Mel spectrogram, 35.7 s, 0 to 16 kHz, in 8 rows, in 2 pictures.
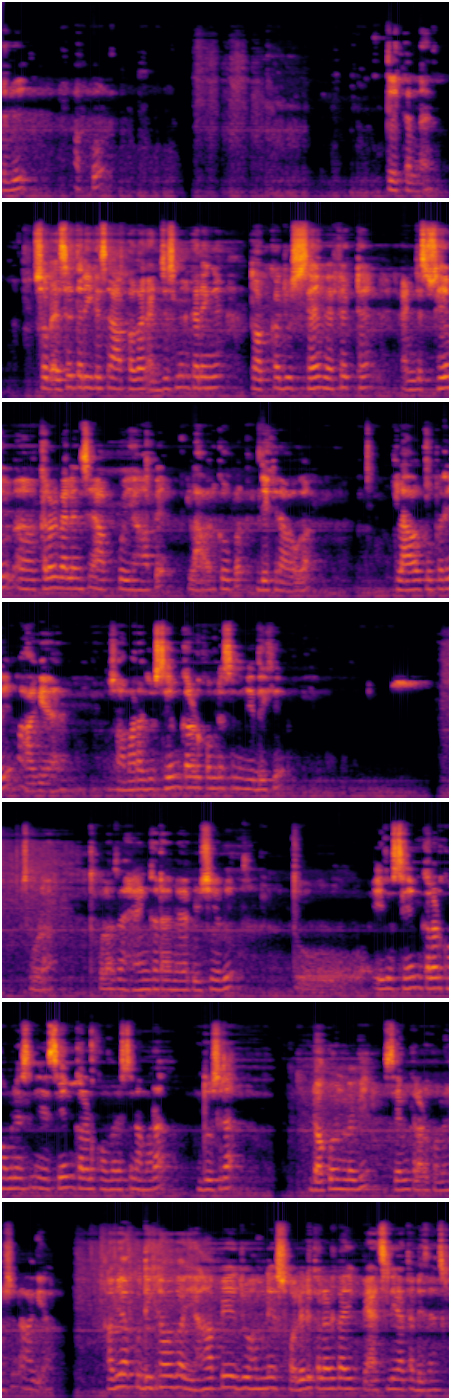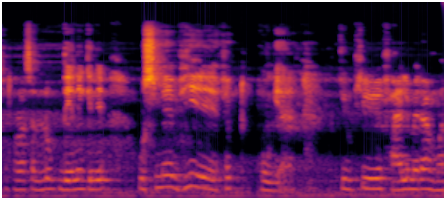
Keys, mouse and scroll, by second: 2.6 alt+click, 9.4 space, 9.6-14.3 ctrl+drag, 19.4 space, 19.6-22.1 ctrl+drag, 23.6 space, 24.0-35.7 ctrl+drag.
